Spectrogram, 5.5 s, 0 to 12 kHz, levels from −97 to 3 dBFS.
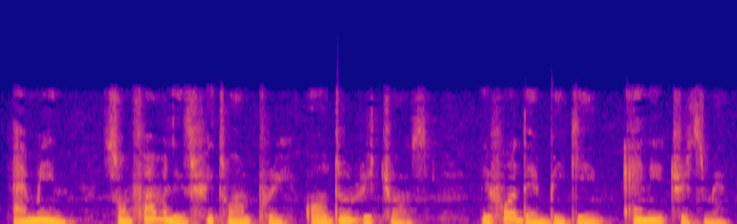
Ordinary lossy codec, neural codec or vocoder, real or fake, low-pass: AAC, 32 kbps; none; real; 7.2 kHz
